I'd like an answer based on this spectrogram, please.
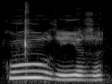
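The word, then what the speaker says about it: courir: الاو مع السي هقول كورير كورير بس كده اه ممكن الار دي انطها غ اقول كغي كغي كورير كغي كورير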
